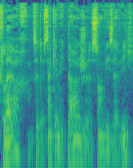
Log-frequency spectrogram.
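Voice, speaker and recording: Lively in intonation yet fairly slow in pace, a man speaks with a very deep, low pitch and a dark, mellow tone that is somewhat breathy. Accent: English. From United States. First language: English (speaking French). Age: 70s. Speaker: translator, local resident. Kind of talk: interview. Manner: halting, many hesitations.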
